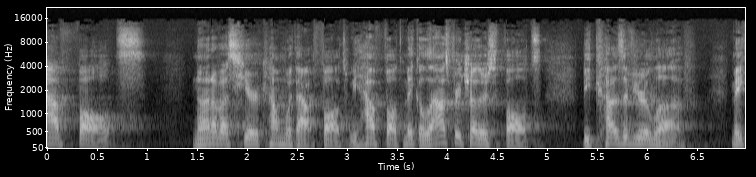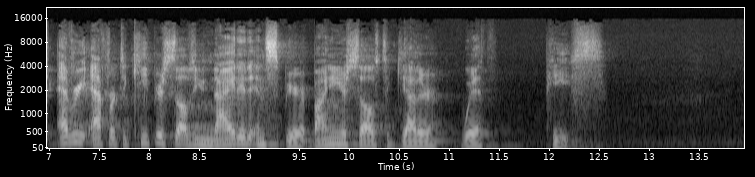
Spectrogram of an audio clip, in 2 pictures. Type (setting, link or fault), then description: setting, large echoing room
